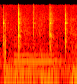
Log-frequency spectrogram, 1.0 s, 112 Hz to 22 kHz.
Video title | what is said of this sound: KSC US M9 GBB (System 7) 2022 全新开箱 Unboxing Review | 你会听到一些金属喷薄声，这个是绝对没有问题的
